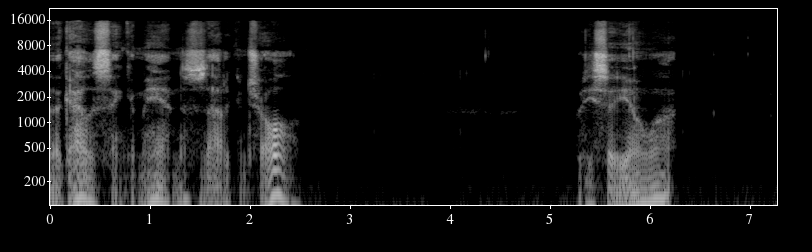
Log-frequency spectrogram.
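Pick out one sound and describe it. A man speaks sleepily and groggily, very close.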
